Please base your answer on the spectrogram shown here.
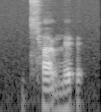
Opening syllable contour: falling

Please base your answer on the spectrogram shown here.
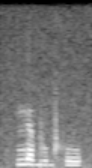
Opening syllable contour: high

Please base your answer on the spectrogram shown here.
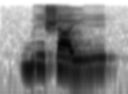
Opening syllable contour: high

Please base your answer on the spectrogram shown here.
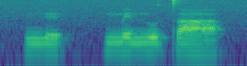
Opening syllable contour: low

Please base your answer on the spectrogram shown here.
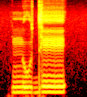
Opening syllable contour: low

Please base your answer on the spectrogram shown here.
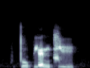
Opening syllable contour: rising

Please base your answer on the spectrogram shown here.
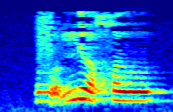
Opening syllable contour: low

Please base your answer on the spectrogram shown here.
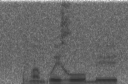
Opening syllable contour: low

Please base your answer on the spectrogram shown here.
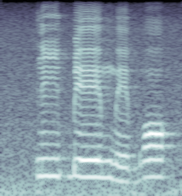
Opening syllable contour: high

